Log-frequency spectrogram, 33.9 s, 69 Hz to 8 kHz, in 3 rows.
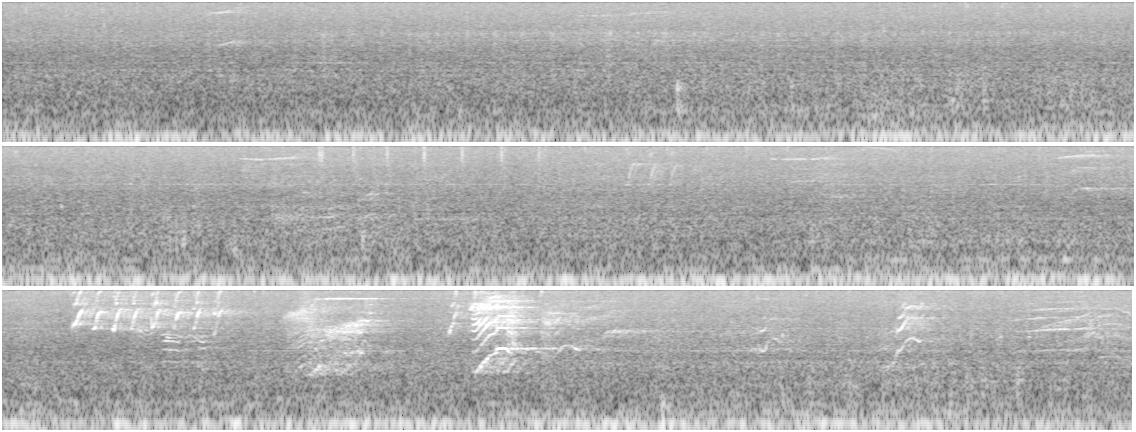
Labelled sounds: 2.0	2.4	killer whale, southern resident, 5.1 to 6.6 kHz
19.0	19.7	killer whale, southern resident, 4.9 to 5.4 kHz
21.8	22.3	killer whale, southern resident, 5.3 to 6.7 kHz
31.4	32.0	killer whale, southern resident, 0.60 to 5.1 kHz
32.7	33.9	killer whale, southern resident, 0.83 to 4.9 kHz

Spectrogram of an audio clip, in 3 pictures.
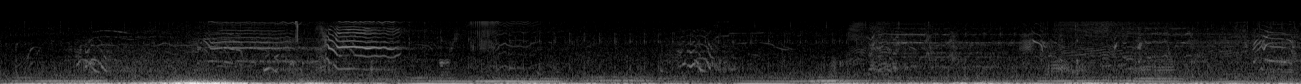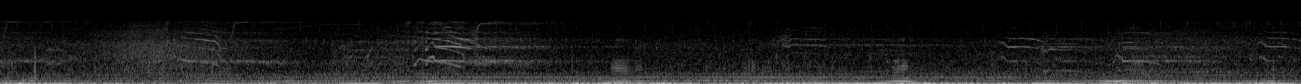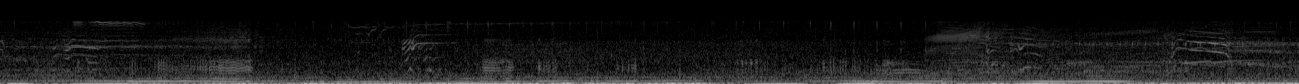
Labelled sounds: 0.7	1.6	killer whale, southern Alaska resident, 0.46 to 5.0 kHz
1.9	4.2	killer whale, southern Alaska resident, 0.52 to 8.0 kHz
4.7	5.6	killer whale, southern Alaska resident, 0.57 to 8.0 kHz
6.7	7.9	killer whale, southern Alaska resident, 0.48 to 7.7 kHz
8.5	9.5	killer whale, southern Alaska resident, 0.46 to 8.0 kHz
10.1	12.1	killer whale, southern Alaska resident, 0.37 to 8.0 kHz
12.5	15.9	killer whale, southern Alaska resident, 0.43 to 8.0 kHz
16.5	18.5	killer whale, southern Alaska resident, 0.64 to 8.0 kHz
20.4	21.4	killer whale, southern Alaska resident, 0.55 to 5.9 kHz
22.9	24.8	killer whale, southern Alaska resident, 0.82 to 6.3 kHz
25.5	26.2	killer whale, southern Alaska resident, 0.94 to 5.8 kHz
26.6	27.6	killer whale, southern Alaska resident, 1.1 to 8.0 kHz
30.0	30.7	killer whale, southern Alaska resident, 0.68 to 5.5 kHz
35.3	36.7	killer whale, southern Alaska resident, 0.43 to 8.0 kHz
37.7	39.0	killer whale, southern Alaska resident, 0.68 to 8.0 kHz

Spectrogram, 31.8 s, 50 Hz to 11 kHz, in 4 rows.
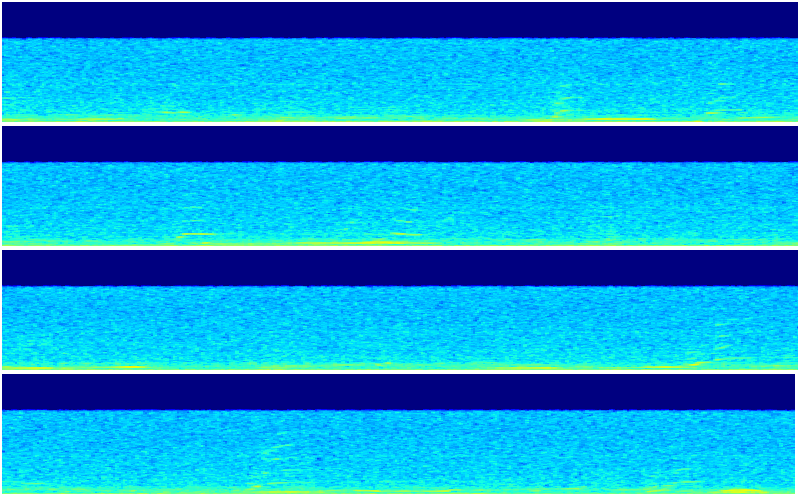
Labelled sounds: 1.5	1.9	humpback whale, 0.86 to 1.1 kHz
5.6	5.8	humpback whale, 2.2 to 2.4 kHz
7.1	7.4	humpback whale, 1.1 to 1.2 kHz
9.8	10.1	humpback whale, 1.1 to 2.5 kHz
11.8	12.2	humpback whale, 1.1 to 2.5 kHz
23.0	24.3	humpback whale, 0.96 to 1.2 kHz
26.5	26.8	humpback whale, 0.99 to 1.2 kHz
30.6	30.9	humpback whale, 1.1 to 1.2 kHz

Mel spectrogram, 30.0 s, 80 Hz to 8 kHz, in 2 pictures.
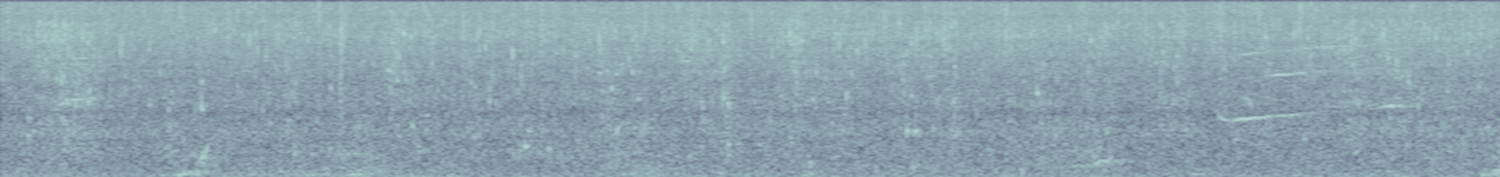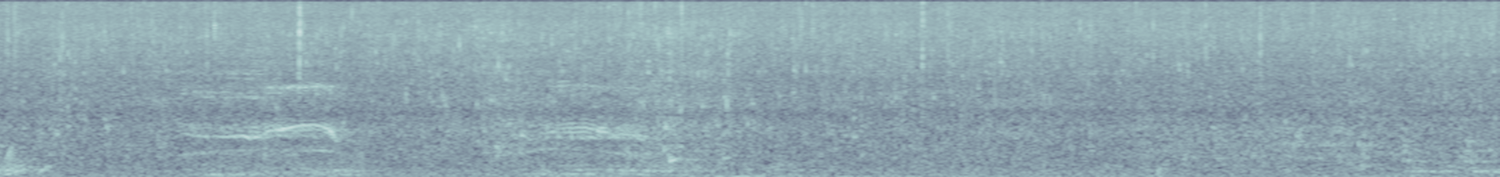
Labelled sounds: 0.5	1.0	humpback whale, 1.2 to 1.5 kHz
12.1	13.1	humpback whale, 0.97 to 3.2 kHz
16.8	18.4	humpback whale, 0.78 to 2.0 kHz
20.7	21.2	humpback whale, 0.78 to 0.97 kHz

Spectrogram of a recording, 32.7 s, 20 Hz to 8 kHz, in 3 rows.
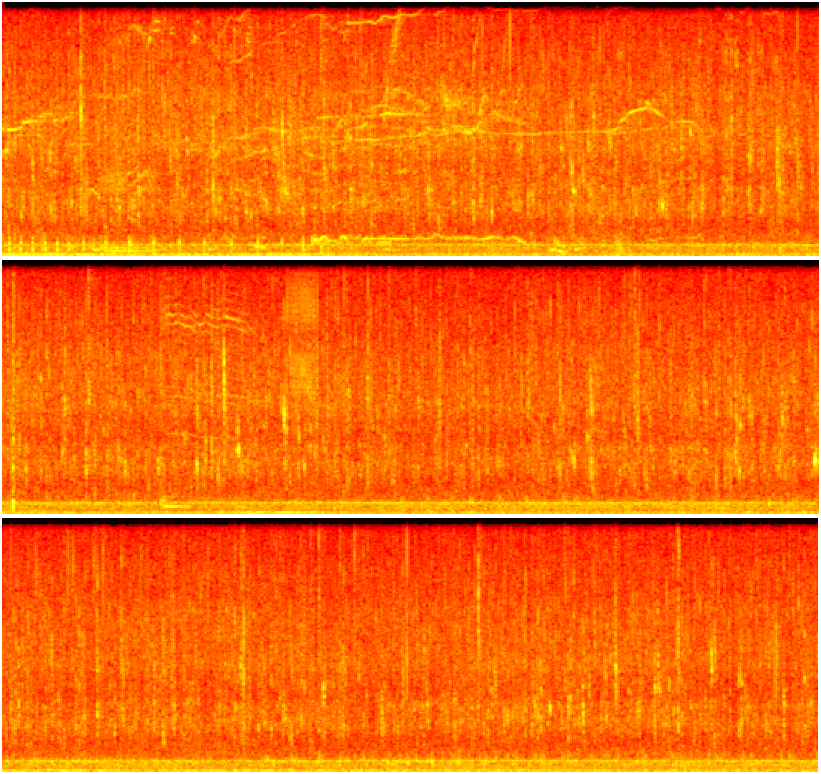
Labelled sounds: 0.0	10.4	killer whale, southern resident, 0.23 to 8.0 kHz
13.0	14.2	killer whale, southern resident, J pod, call S04, 2.2 to 8.0 kHz
15.0	20.0	vessel noise, 0 to 8.0 kHz

